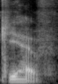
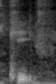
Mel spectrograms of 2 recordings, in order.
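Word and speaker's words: Kyiv: right so oh maybe we're going to start pronouncing the name right right so we everybody everybody was saying Kiev right yeah until last year when it became Keith right so oh I didn't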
